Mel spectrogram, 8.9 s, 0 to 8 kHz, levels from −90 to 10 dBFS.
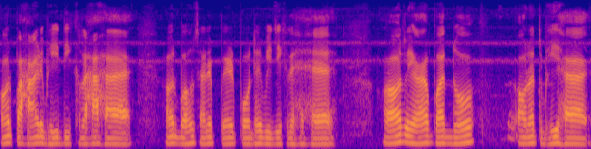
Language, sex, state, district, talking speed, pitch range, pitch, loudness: Hindi, male, Jharkhand, Palamu, 150 wpm, 115-130 Hz, 120 Hz, -18 LUFS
